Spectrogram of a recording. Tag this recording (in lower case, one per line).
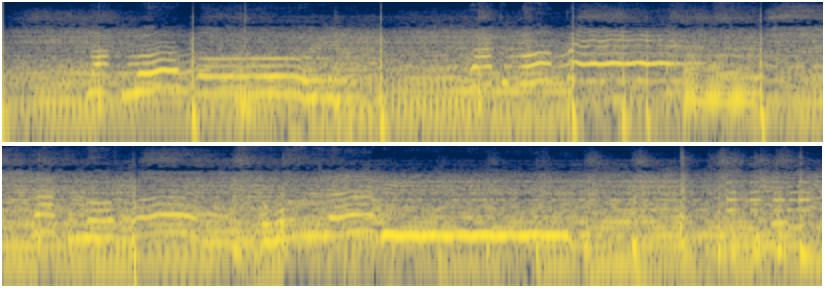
rock and roll
roll
music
